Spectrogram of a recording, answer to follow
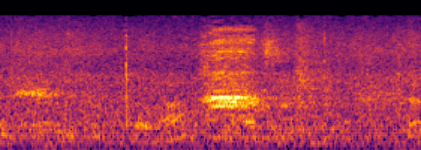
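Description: A single short, harsh bird call about a second in, over a faint murmur of background voices.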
